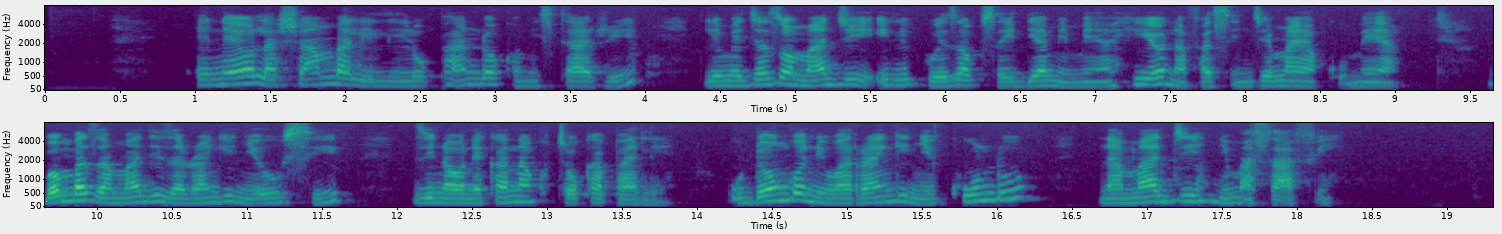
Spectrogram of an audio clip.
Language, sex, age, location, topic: Swahili, female, 25-35, Nairobi, agriculture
